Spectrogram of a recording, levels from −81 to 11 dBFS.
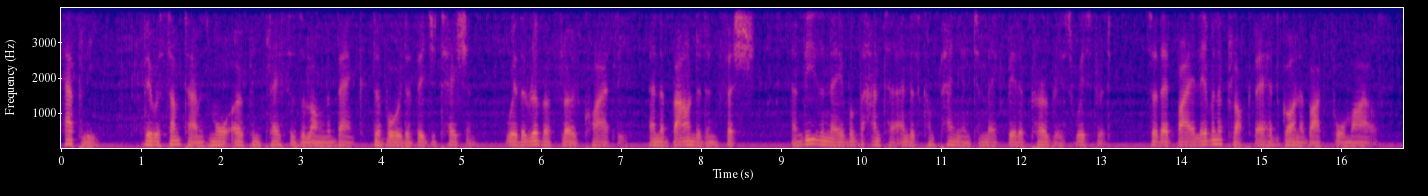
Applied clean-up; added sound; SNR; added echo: none; Engine; 14 dB; none.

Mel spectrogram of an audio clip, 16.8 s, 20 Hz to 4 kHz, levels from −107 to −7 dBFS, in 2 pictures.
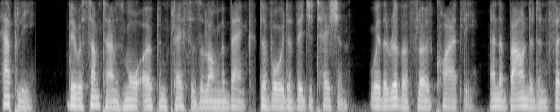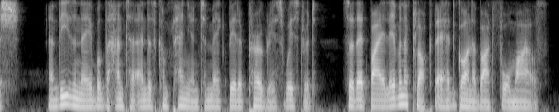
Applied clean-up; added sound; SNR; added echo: none; none; none; none.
